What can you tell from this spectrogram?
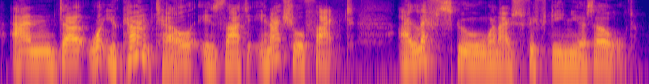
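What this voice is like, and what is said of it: English accent. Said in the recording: “I'm English. You can tell that from my accent.”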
